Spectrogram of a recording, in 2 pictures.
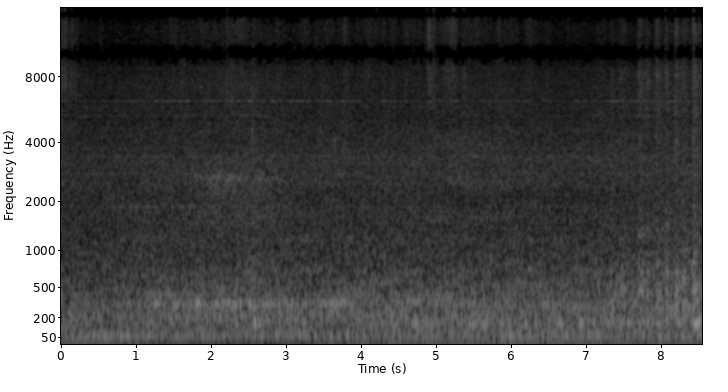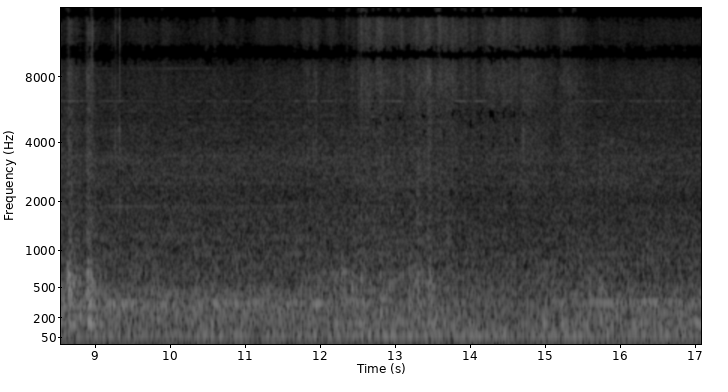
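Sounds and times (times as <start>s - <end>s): kitchen equipment and ventilation hum: 0.0s - 17.0s.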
